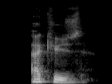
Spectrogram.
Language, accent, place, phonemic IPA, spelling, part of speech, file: French, France, Lyon, /a.kyz/, accuse, verb, LL-Q150 (fra)-accuse.wav
- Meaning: inflection of accuser: 1. first/third-person singular present indicative/subjunctive 2. second-person singular imperative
